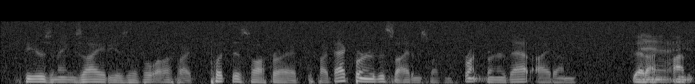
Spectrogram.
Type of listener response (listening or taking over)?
listening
